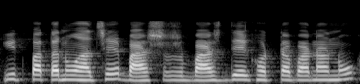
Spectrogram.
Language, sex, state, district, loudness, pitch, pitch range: Bengali, female, Tripura, West Tripura, -14 LUFS, 205 Hz, 195-220 Hz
